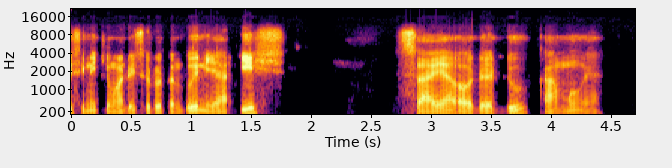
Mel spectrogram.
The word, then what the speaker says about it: ich: Ya, jadi ini kalau mau belajar pelafalan ini dibacanya agak S ya. Ich.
